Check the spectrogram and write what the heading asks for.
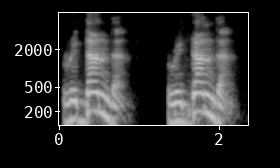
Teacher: Okay, you can feel how the stress is on the second syllable.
